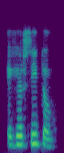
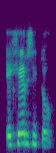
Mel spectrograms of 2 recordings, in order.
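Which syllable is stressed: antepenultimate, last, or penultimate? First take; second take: penultimate; antepenultimate. First: The stress is on the second-to-last syllable. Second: The stress is on the third-to-last syllable. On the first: "grave. ¿Por qué es una palabra grave? Porque su sílaba tónica está en la penúltima" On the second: "es una palabra esdrújula porque su sílaba tónica está en la antepenúltima"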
